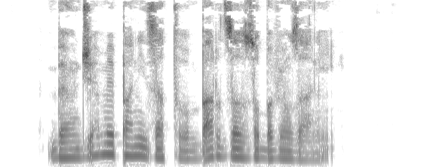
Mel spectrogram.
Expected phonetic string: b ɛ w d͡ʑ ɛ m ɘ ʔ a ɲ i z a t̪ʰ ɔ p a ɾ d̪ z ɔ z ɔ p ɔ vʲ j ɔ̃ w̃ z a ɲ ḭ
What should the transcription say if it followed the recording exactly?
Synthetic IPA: b ɛ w d͡ʑ ɛ m ɘ p a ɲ i z a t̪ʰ ɔ b a ɾ d̪ z ɔ z ɔ b ɔ vʲ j ɔ̃ w̃ z a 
